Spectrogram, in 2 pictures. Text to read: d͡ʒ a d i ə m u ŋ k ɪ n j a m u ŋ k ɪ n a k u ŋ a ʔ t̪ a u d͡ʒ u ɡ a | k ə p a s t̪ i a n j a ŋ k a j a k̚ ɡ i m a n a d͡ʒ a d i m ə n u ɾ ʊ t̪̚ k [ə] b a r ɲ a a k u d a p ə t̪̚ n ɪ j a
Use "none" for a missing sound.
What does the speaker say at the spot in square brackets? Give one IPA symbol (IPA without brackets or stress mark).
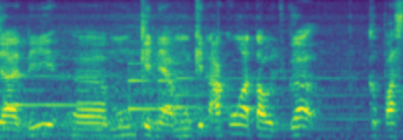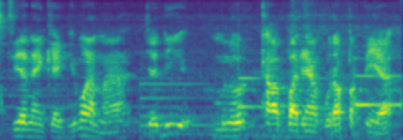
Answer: a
